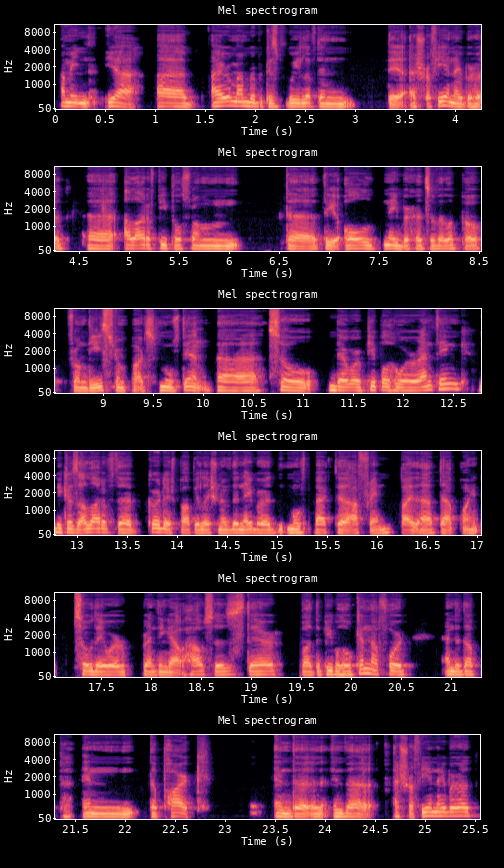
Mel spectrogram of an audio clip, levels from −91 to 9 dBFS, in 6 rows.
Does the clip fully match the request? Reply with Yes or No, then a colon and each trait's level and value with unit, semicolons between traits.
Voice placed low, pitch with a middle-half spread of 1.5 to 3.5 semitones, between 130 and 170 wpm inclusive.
No: low, 125 Hz; narrow, 2.6 semitones; average, 195 wpm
